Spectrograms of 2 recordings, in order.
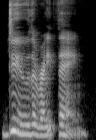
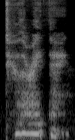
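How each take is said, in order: First: Said in the usual way. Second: Whispered, fading echo. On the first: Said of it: "my grandfather's voice saying". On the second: A narrator's reading. Grandfather's advice echoing in Bryce's mind, whispered. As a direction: let it echo back in a whisper. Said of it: "repeated echo of grandfather".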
